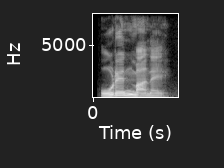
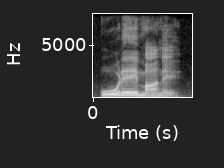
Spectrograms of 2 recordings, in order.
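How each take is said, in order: First: An n sound closes the second syllable. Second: No n sound closes the second syllable.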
